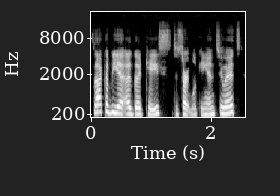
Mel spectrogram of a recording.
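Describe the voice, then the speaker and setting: American woman on a podcast, smooth clear voice, dry close sound, talks it through with lots of "like". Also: fairly high pitch, fast, dry recording. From United States. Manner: thoughtful, explanatory, uses "like" and "if you will". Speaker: guest, head of product marketing. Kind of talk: podcast interview answers.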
